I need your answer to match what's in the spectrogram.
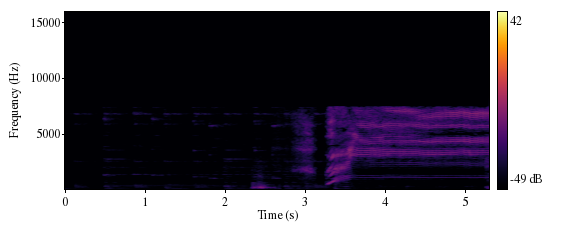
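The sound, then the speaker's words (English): A voice performs a scream on request, starting with short wavering wails that climb into a long, loud, sustained high-pitched shriek held to the end. “Can you scream for me? I need something to wake me up at 3 in the morning.”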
